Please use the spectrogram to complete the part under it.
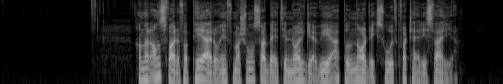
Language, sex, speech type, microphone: Norwegian, male, read, Shure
